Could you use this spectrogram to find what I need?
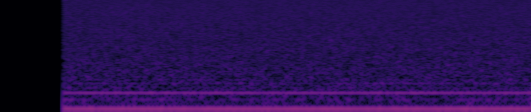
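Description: A spinning vinyl record hisses and crackles softly.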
